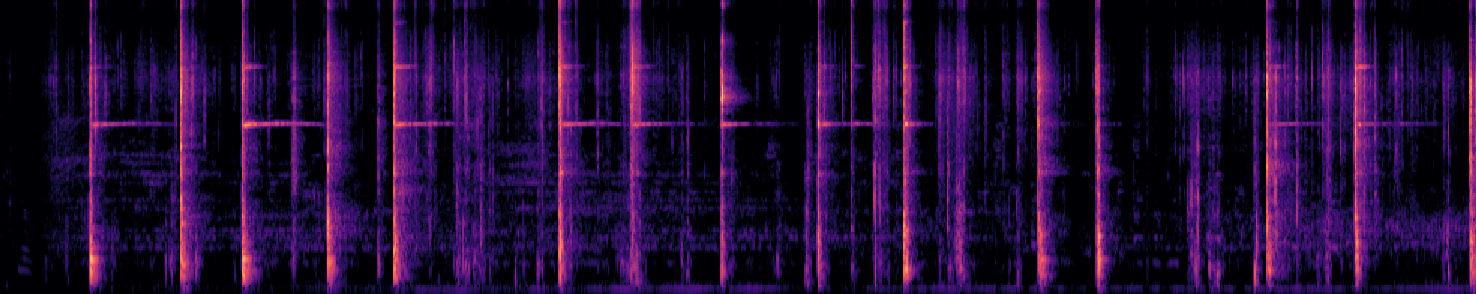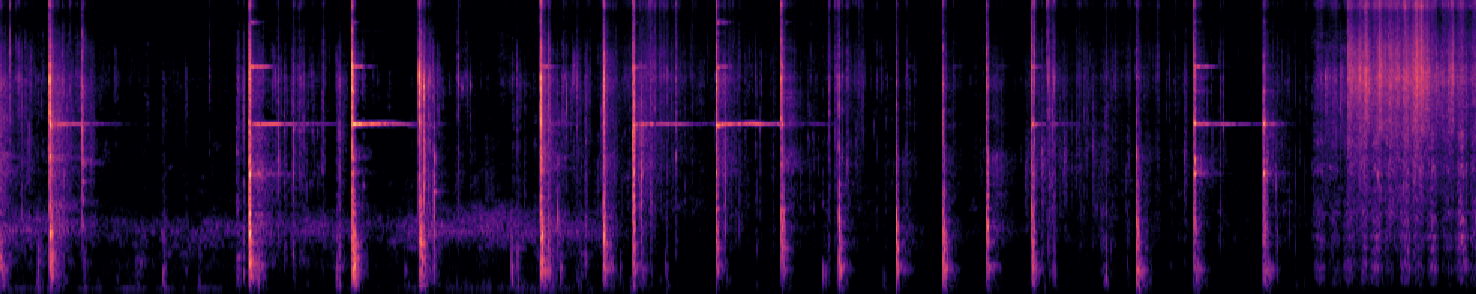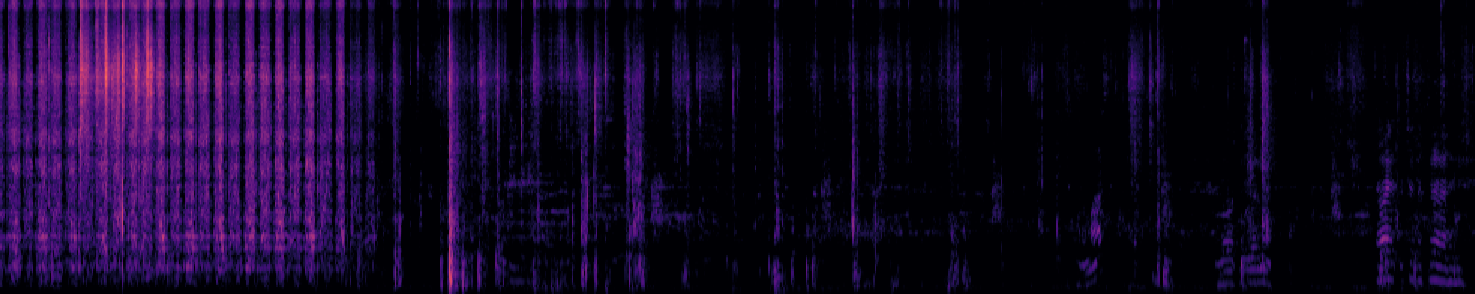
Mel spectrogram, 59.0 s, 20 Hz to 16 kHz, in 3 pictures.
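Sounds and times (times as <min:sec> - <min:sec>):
axe chopping wood: 0:01.2 - 0:01.5, 0:02.2 - 0:06.6, 0:07.2 - 0:08.6, 0:10.7 - 0:12.9, 0:13.6 - 0:14.8, 0:15.8 - 0:21.0, 0:22.8 - 0:25.8, 0:26.5 - 0:35.9, 0:36.6 - 0:38.0, 0:45.3 - 0:45.7.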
